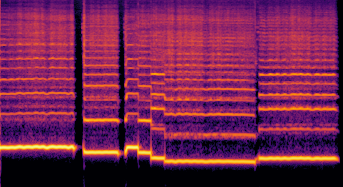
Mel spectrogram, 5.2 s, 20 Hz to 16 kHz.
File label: G2 93, Didgeridoo; Big Fish Audio - Didgeridoo and Other Primitive Instruments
